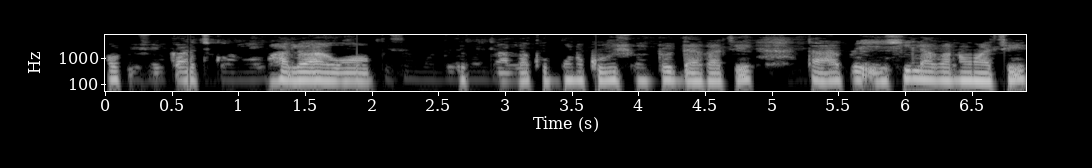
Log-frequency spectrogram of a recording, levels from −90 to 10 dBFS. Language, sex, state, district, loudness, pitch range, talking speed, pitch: Bengali, female, West Bengal, Kolkata, -25 LUFS, 140-155 Hz, 155 wpm, 150 Hz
